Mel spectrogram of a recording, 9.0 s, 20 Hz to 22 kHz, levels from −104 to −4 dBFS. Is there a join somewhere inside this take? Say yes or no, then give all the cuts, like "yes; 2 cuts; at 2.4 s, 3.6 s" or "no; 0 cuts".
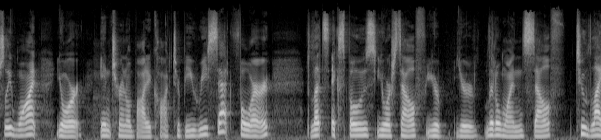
no; 0 cuts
